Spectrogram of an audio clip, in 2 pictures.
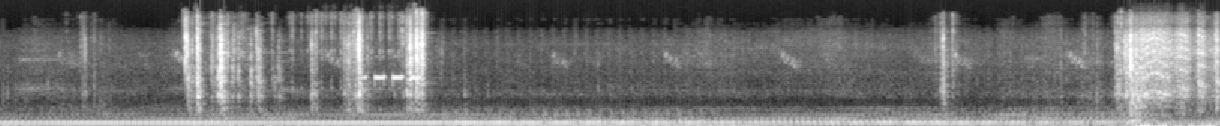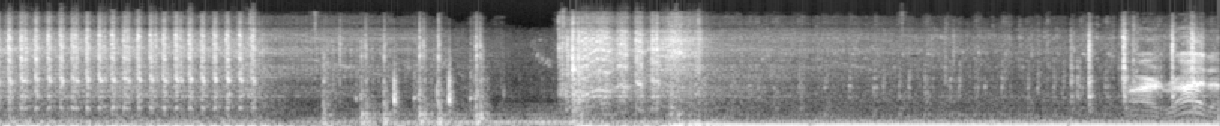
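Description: A custom Japanese hot rod's engine cranks in short, noisy bursts after a few light clicks and rattles, then catches and settles into a loud, deep, steady idle close by.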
